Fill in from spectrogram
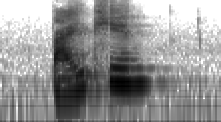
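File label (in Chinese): "白天", Chinese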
